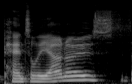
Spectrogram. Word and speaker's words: Pantoliano: And the dynamic between them and sort of Joe Pantoliano's, that's how you pronounce his name, the, you know, captain and stuff.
